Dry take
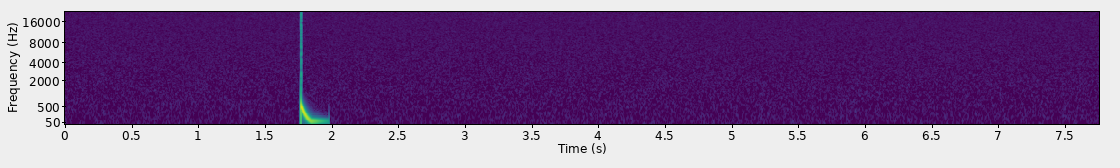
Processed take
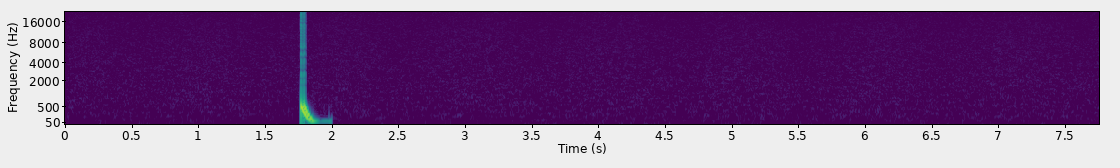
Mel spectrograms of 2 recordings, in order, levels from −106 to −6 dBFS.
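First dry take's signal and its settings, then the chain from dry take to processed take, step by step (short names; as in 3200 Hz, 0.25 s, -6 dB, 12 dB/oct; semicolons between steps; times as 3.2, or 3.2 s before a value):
kick drum length 0.21 s, from 560 Hz, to 74 Hz, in 78 ms, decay 0.30 s, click on, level -8 dB
low shelf 85 Hz -5 dB; detuned doubles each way 34 cents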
